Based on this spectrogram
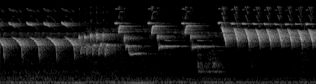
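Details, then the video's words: Spanish Timbrado canary, 2017 bird, with a series of descending whistled notes, stepped metallic phrases at varied pitches, then a rapid pulsing trill repeated several times a second. "Timbrado español original 2017"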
